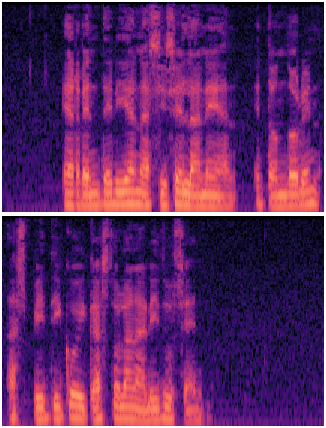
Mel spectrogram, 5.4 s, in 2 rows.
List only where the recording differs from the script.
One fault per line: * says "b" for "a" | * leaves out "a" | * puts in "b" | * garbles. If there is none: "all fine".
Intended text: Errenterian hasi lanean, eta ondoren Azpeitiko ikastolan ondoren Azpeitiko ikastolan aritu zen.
* puts in "zen"
* leaves out "ondoren Azpeitiko ikastolan"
